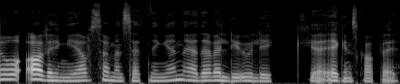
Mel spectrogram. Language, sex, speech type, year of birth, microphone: Norwegian, female, spontaneous, 1962, Sennheiser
